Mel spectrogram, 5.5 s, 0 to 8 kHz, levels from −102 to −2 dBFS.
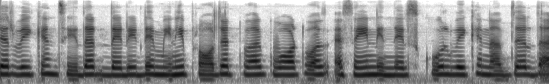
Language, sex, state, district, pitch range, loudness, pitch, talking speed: English, female, Punjab, Fazilka, 225-245 Hz, -16 LUFS, 235 Hz, 240 wpm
